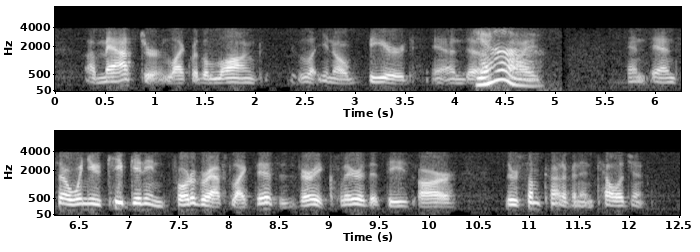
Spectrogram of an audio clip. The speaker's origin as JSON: {"language": "English", "town": "Apple Valley", "region": "California", "country": "United States", "tie": "born or raised there", "said": "when I was a kid, I was raised in Apple Valley, California, up in the high desert"}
